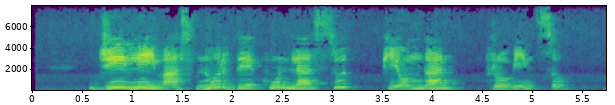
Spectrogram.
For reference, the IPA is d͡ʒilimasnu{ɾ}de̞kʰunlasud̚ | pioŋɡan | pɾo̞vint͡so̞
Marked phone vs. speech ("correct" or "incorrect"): correct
